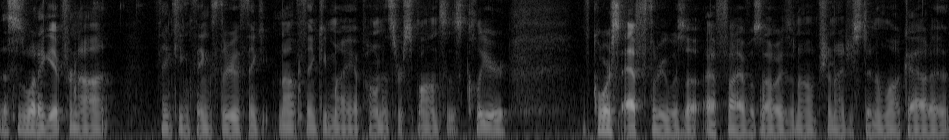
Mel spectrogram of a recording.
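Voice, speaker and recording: Over a very clean recording with a silent background, a man with a very deep, low voice speaks at a moderate pace with fairly even intonation. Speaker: chess streamer. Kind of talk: live game commentary. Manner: halting.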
